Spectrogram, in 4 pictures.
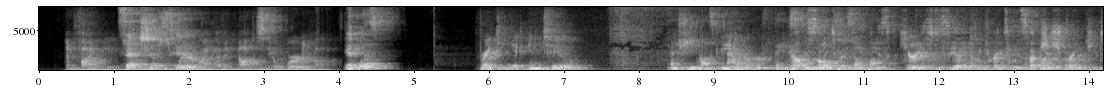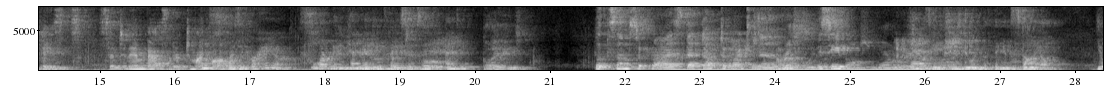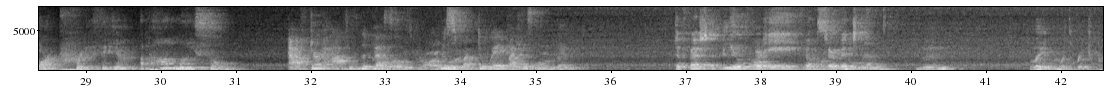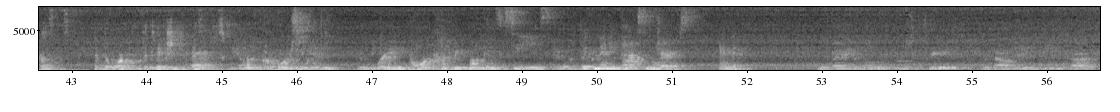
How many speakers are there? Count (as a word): six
